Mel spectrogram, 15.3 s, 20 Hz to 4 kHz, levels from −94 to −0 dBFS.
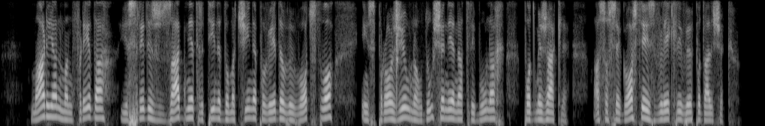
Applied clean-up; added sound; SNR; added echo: none; Camera; 11 dB; none.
